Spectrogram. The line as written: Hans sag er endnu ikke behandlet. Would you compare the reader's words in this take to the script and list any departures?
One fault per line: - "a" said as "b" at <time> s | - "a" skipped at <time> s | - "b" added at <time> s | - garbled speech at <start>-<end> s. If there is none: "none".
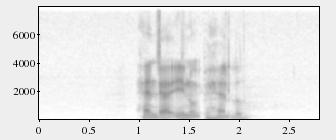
- "sag" skipped at 1.2 s
- "ikke" skipped at 1.6 s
